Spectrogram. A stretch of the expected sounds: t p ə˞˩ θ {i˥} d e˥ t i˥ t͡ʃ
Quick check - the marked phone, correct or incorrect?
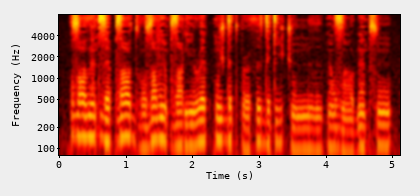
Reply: incorrect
